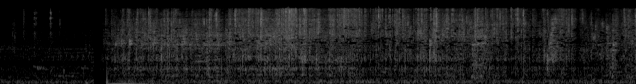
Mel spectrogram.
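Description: Fuchka puris fry in hot oil with a dense, steady sizzle that starts abruptly after a short pause and carries on crackling close by.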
